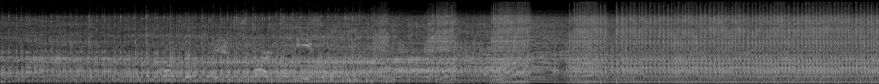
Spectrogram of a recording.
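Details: Homelite 4-20 chainsaw on final test run after repair, with an odd spring-loaded converted choke: raspy two-stroke buzz holding steady, a quick blip of revs settling back to an even run; healthy running.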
